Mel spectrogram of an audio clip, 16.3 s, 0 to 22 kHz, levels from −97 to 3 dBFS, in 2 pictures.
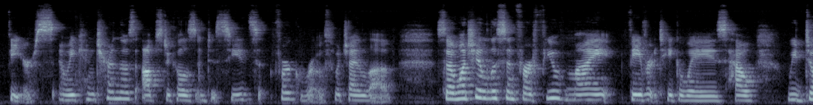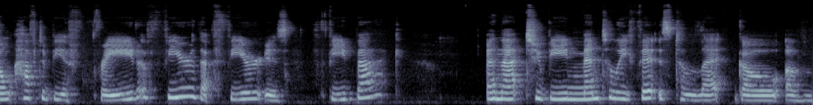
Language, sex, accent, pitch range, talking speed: English, female, American, 185-245 Hz, 190 wpm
